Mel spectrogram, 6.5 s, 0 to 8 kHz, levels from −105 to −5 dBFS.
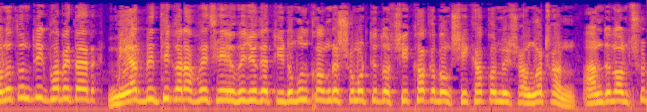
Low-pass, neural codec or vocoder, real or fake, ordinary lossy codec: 7.2 kHz; none; real; none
